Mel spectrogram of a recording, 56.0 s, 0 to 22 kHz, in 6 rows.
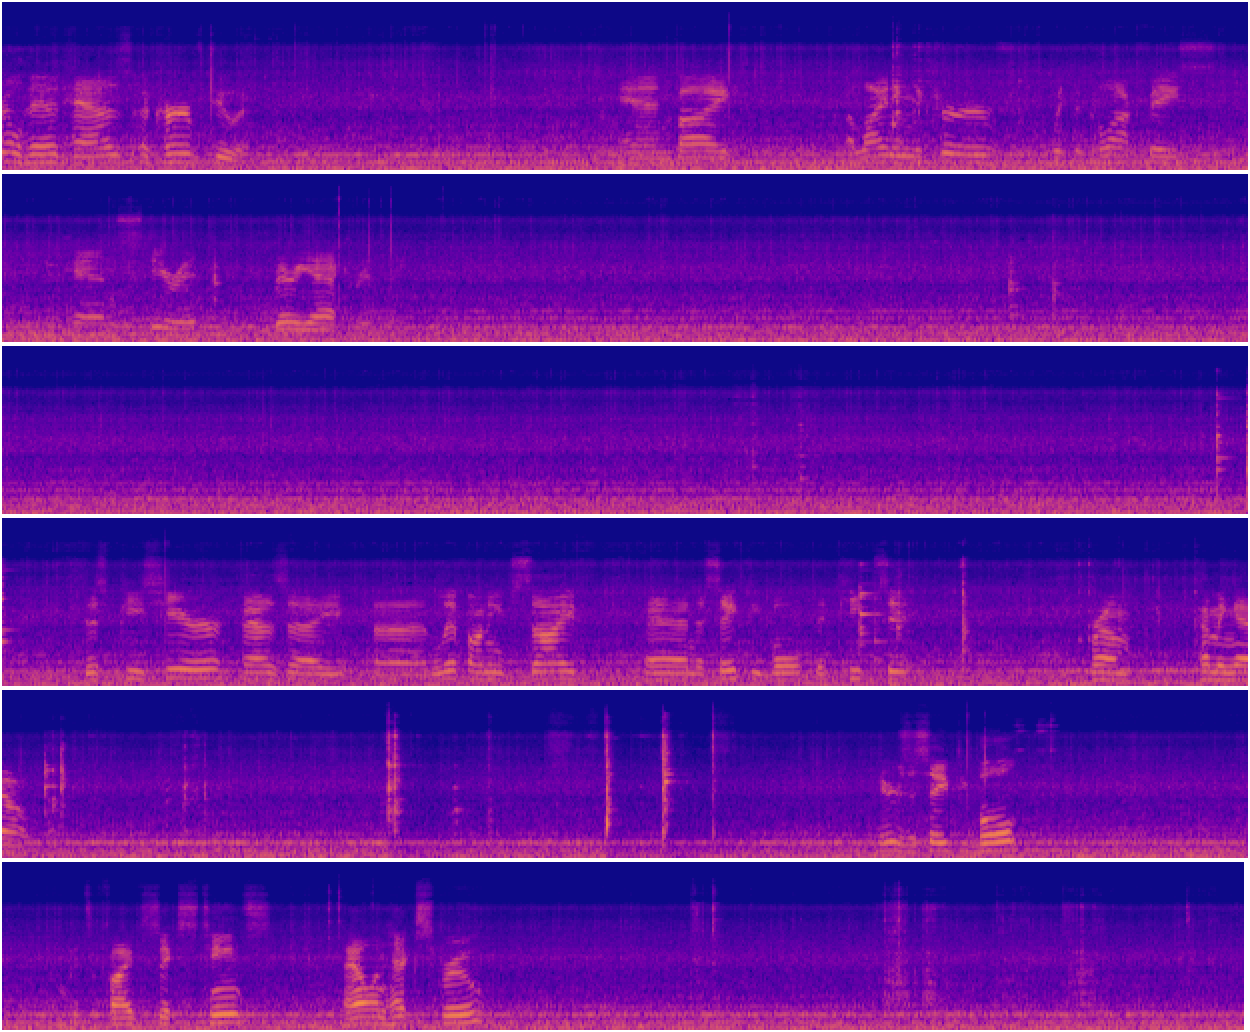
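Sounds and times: engine humming: 0:00.0 - 0:56.0.

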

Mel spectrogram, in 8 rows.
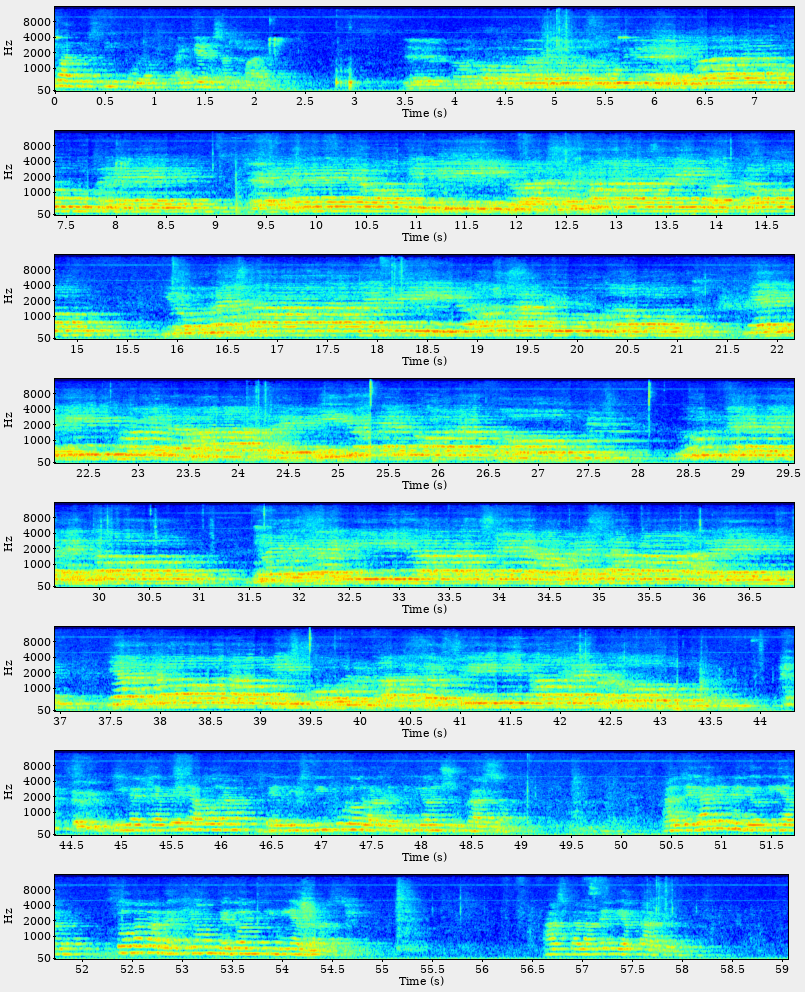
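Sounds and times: choir singing: 0:03.8 - 0:44.0.

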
